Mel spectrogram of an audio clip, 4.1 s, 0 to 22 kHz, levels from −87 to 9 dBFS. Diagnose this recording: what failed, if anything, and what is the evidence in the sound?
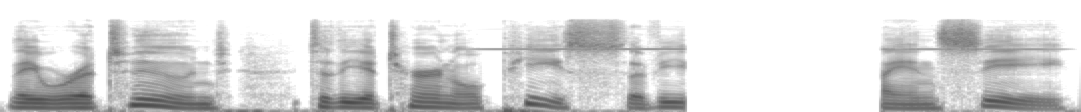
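From 1.68 s to the end, a thin, steady feedback whistle at 4.2 kHz sits roughly 20 dB below the speech, swelling and fading slowly. Its likely cause is acoustic coupling: a loudspeaker-to-microphone loop held just at the point of feedback. A spectrogram shows one horizontal line, broken during the dropout.

A digital broadcast dropout at the receiver mutes the speech from 2.57 to 3.32 s. The sound fades out over 8 ms, stays silent for 0.74 s, then returns. Frames that failed or never arrived were muted and not recovered. The waveform shows a flat gap with a short taper.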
